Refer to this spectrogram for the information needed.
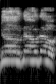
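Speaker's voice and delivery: mock very high, shrieked no. Telling a story, acting out the guys from the boat screaming at him: retelling people screaming no. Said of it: "they started screaming".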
